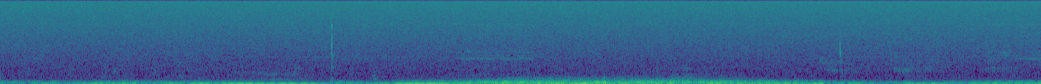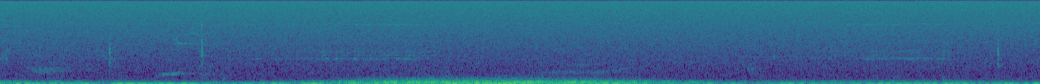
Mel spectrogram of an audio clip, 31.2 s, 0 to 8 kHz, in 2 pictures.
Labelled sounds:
15.3	15.6	humpback whale, 0.80 to 0.86 kHz

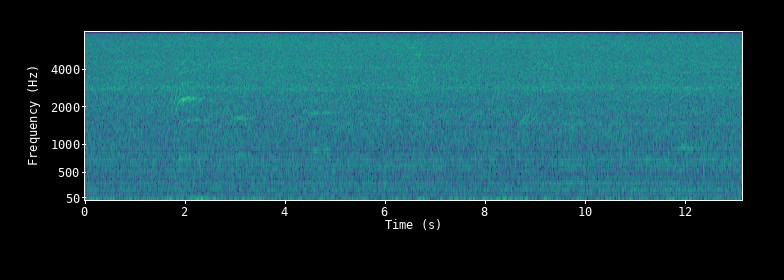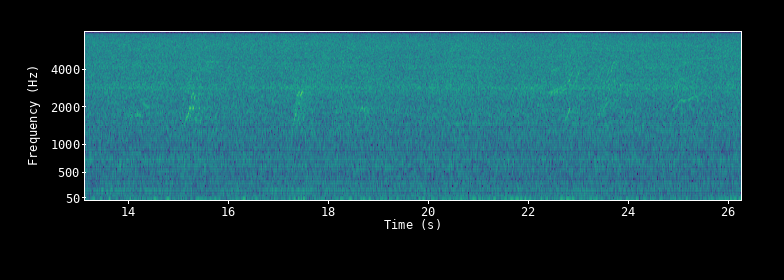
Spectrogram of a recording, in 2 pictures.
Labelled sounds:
1.7	2.4	killer whale, southern resident, 0.77 to 3.9 kHz
15.0	15.5	killer whale, southern resident, 1.5 to 3.5 kHz

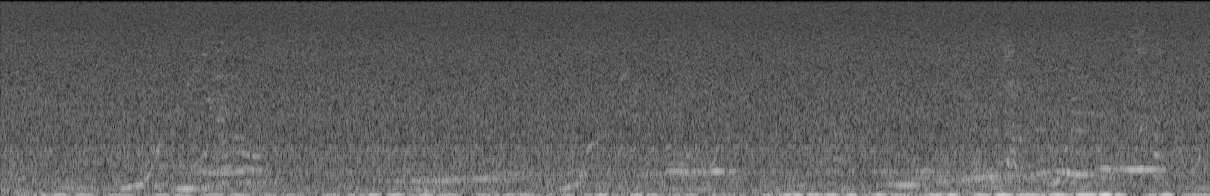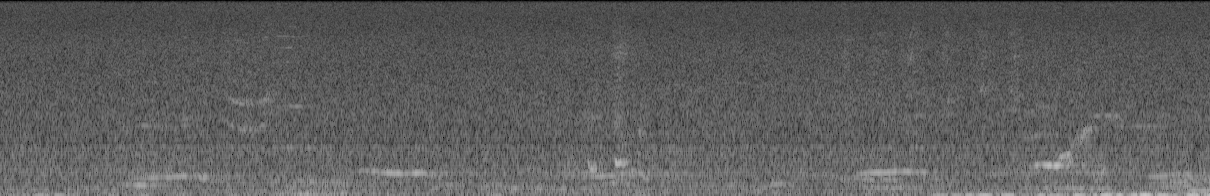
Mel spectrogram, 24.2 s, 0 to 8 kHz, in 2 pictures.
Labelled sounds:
14.4	14.8	humpback whale, 0.96 to 1.7 kHz
22.8	23.1	humpback whale, 0.80 to 1.1 kHz

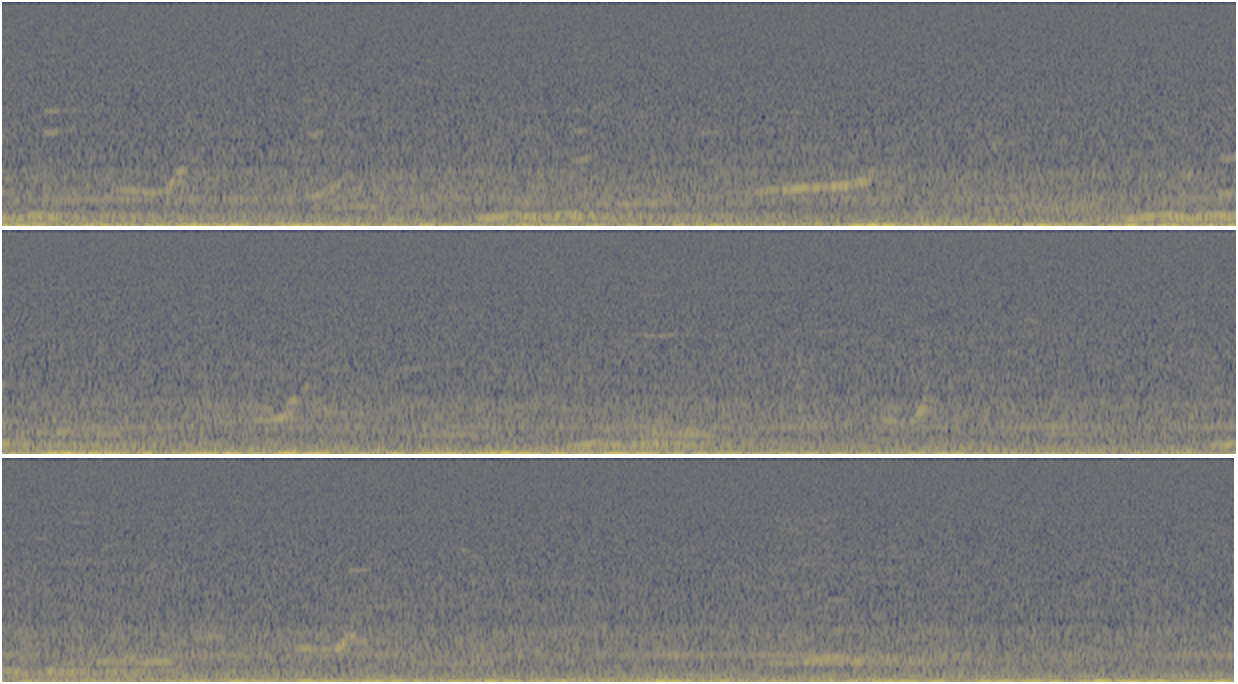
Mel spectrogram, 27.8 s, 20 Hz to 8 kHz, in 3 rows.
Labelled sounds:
14.0	14.3	humpback whale, 1.8 to 2.0 kHz

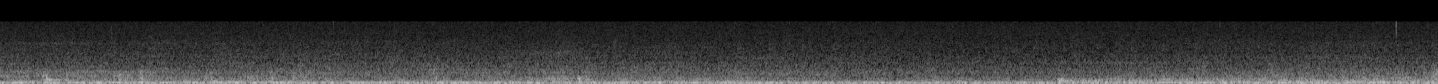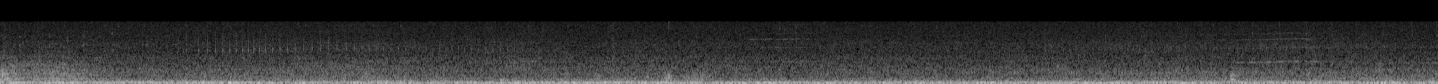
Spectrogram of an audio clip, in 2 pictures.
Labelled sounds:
26.8	27.5	killer whale, southern resident, 2.2 to 4.4 kHz

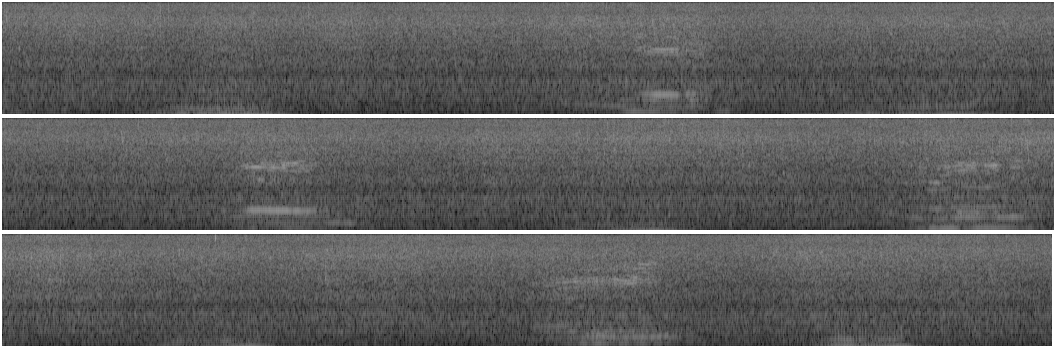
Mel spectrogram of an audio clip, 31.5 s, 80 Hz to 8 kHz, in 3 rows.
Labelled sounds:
6.3	6.8	humpback whale, 1.9 to 2.3 kHz
12.9	13.6	humpback whale, 1.9 to 2.4 kHz
19.9	20.4	humpback whale, 1.2 to 2.4 kHz
26.4	27.5	humpback whale, 1.8 to 2.4 kHz

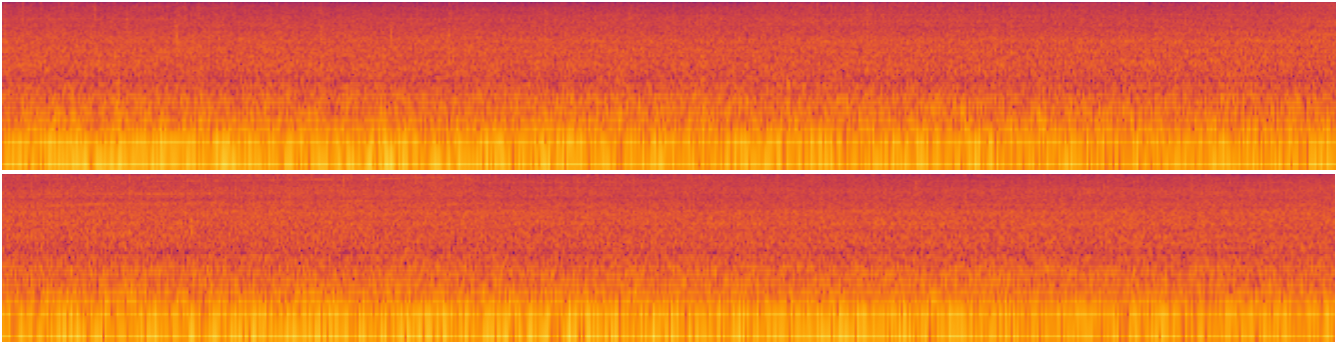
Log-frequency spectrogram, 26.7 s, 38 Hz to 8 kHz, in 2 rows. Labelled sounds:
16.2	16.6	vessel noise, 7.6 to 7.7 kHz
17.0	17.9	vessel noise, 5.8 to 6.9 kHz

